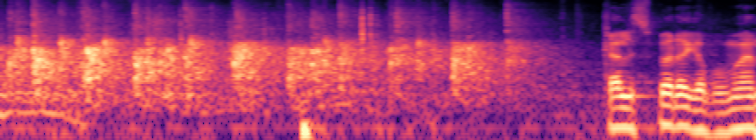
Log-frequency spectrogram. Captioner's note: applause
